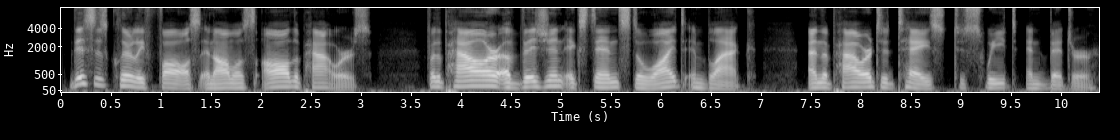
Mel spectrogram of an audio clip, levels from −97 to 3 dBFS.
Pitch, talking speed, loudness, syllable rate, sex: 115 Hz, 160 wpm, -21 LUFS, 4.3 syllables/s, male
